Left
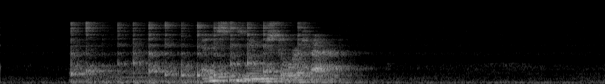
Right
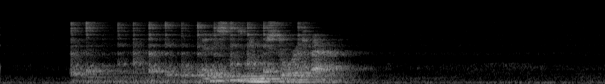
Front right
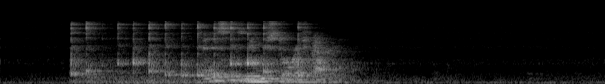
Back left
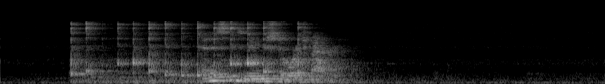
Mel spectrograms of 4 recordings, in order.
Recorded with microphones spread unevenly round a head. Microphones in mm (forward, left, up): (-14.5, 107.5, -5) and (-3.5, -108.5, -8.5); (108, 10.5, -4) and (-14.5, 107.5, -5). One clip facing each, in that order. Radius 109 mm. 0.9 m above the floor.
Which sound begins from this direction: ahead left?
Tapping, at 0.7 s.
